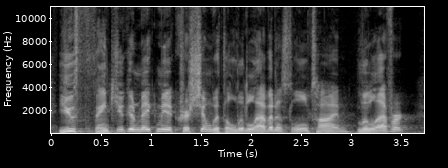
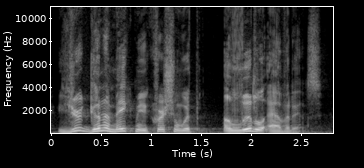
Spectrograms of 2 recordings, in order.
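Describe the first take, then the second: First: Quick, rising question on "effort?". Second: Flat statement falling on "evidence.". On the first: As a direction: read "a little effort?" with a lift at the end, asking. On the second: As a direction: state it, down at the end. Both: Shown as a demonstration. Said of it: "we don't know if it's a question or if it's a comment".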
